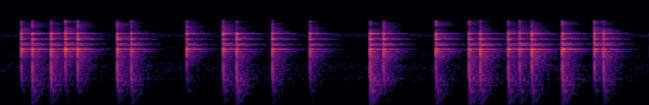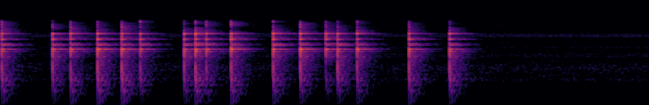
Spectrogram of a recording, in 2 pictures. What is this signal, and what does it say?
Irregular taps on glass, with room echo. There is no code.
